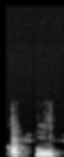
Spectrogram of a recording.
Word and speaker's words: カット: Basically, Japanese words cannot end with a consonant except the N sound.So a word always needs a vowel sound at the end of it. Therefore, katto is not cut, but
